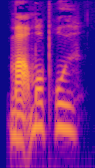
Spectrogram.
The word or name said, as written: marmorbrud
